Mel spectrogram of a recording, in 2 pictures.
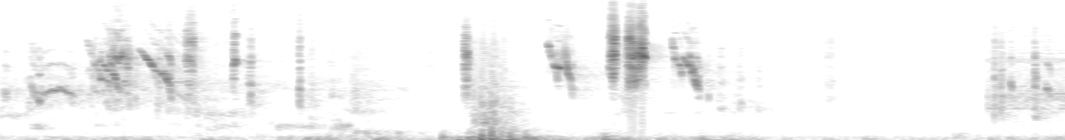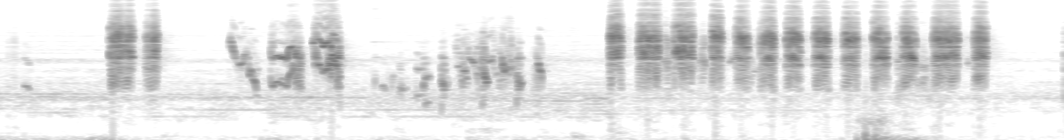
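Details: Happy budgerigar chirping: bright, high chirps and squeaky warbled notes in uneven bursts, ending in a quick run of short, evenly spaced clicking chirps, with a couple of low thumps.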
